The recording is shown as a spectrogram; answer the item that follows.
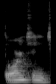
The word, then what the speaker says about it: Thornton: My name is spelled D-O-H-N, Thornton, T-H-O-R-N-T-O-N slash 30-M-I-N you do that,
